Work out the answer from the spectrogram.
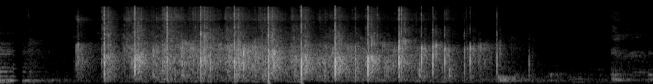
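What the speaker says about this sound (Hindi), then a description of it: "तो पूरा आपकी तालियों के बीच आदरणीय संजीव भैया।" Applause from the audience at the closing session of a Jeevan Vidya gathering in Amarkantak: scattered sharp claps swell into irregular clapping, then thin out to a few claps, fairly close with a little murmuring.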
